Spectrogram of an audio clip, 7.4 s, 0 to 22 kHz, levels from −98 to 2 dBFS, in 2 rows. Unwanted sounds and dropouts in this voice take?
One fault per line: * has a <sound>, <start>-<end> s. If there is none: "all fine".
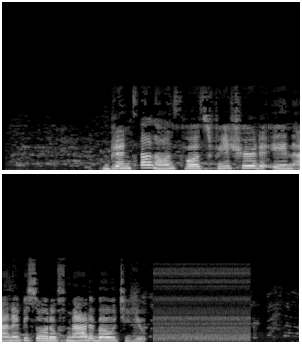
all fine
